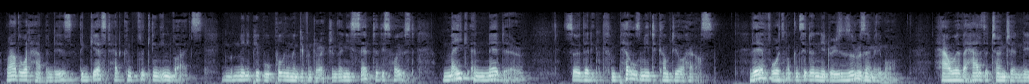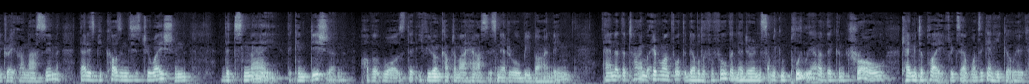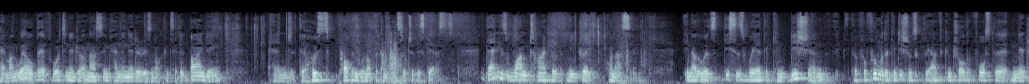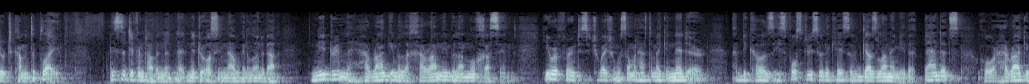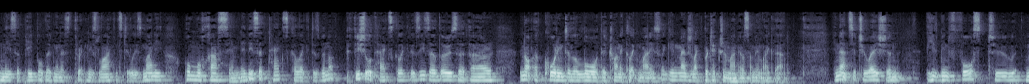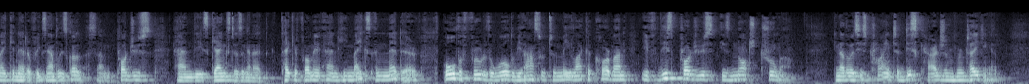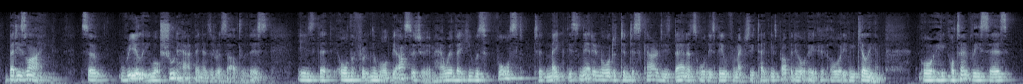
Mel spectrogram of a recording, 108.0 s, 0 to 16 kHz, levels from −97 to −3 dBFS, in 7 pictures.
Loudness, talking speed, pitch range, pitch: -24 LUFS, 210 wpm, 105-125 Hz, 115 Hz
